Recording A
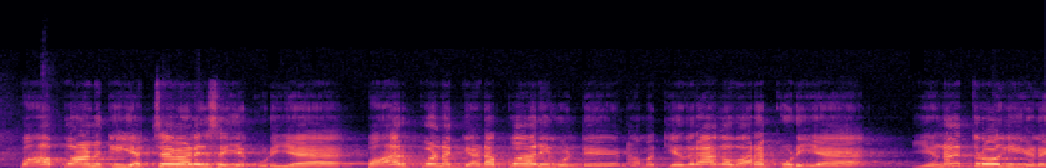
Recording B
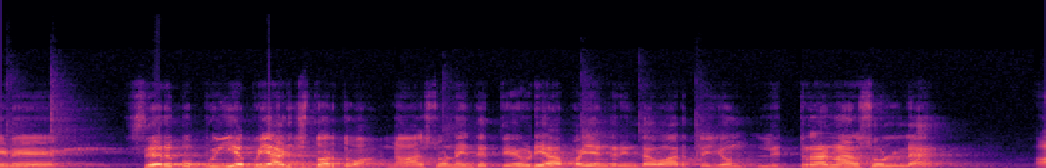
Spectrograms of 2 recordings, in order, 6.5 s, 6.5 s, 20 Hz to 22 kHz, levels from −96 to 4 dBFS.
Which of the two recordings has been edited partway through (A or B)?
A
